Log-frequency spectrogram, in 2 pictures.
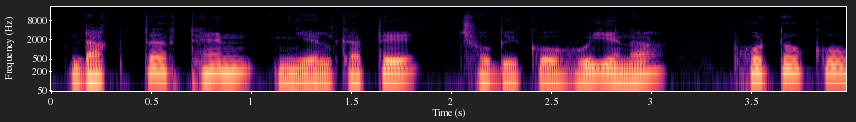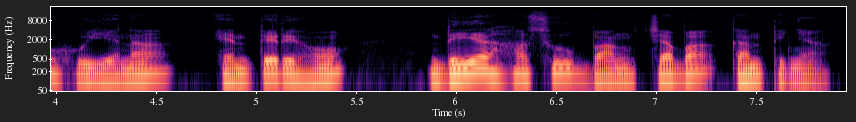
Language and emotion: Santali, neutral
